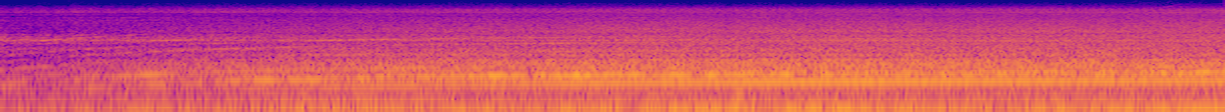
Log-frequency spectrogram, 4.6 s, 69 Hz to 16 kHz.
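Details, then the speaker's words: Vortex II bathroom fan fitted as a larger upgrade in a Coachmen Apex 300BHS RV, run from a separate wall switch: a rising whoosh that climbs in tone to a steady rush of air on start-up, described as jet-like. Runs normally. "and it's pretty cool it sounds like a jet engine when it starts up i mean that's awesome but anyway so it is a lot more air uh running through here"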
